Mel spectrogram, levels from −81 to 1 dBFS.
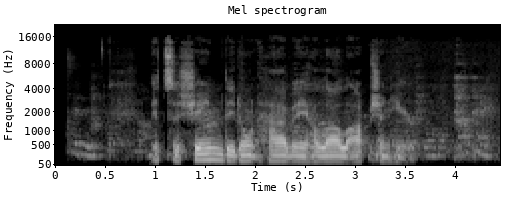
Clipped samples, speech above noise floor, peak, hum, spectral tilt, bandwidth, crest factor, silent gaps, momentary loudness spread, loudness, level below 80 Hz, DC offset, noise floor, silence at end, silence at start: under 0.1%; 21 dB; -10 dBFS; none; -4 dB/octave; 16 kHz; 18 dB; none; 19 LU; -27 LUFS; -74 dBFS; under 0.1%; -47 dBFS; 0 s; 0.1 s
